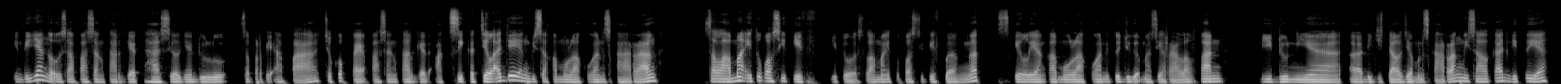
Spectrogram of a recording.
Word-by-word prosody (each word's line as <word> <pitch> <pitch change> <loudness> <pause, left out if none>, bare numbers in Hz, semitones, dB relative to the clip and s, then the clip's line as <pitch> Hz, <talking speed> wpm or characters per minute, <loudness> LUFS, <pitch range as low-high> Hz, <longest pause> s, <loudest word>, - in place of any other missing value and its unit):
Intinya 135 - +1
enggak - - +2
usah 115 -1 -2
pasang 110 0 -2
target 105 +1 -2
hasilnya 115 -2 +1
dulu 110 +1 +1
seperti - - -7
apa, 105 +9 -1
cukup 155 - -4
kayak 105 -1 +1
pasang 110 +1 -3
target 110 -1 -2
aksi 125 +5 +2
kecil 130 +1 +3
aja 170 +4 +3
yang 160 - +1
bisa 120 - +1
kamu 115 0 -3
lakukan 110 +1 -1
sekarang, 105 +6 +2 0.5
selama 130 +6 +4
itu 140 - -1
positif, 140 -5 0
gitu, 110 -3 -3
selama 110 +3 -2
itu - - -18
positif 110 +1 -4
banget, 110 +10 +1 0.2
skill 120 -4 -1
yang 110 0 +3
kamu 110 +1 -1
lakukan 110 0 0
itu 110 - -7
juga 115 0 +1
masih 110 0 -2
relevan 110 +6 +2 0.4
di 125 -1 0
dunia, 110 -3 +3
eee, 110 -3 +1
digital 105 0 0
jaman 110 -2 +1
sekarang 105 +9 0
misalkan 145 +1 +1
gitu 135 +3 -2
ya, 155 - +1
110 Hz, 175 wpm, -24 LUFS, 110-125 Hz, 0.5 s, selama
